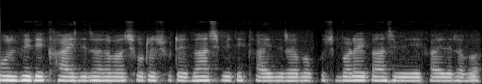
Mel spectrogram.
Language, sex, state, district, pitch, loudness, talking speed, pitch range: Bhojpuri, female, Uttar Pradesh, Deoria, 180 Hz, -15 LUFS, 260 wpm, 175-185 Hz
